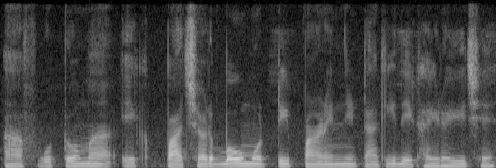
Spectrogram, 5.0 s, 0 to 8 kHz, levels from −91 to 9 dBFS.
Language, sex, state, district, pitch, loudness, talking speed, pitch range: Gujarati, male, Gujarat, Valsad, 115 Hz, -21 LUFS, 130 wpm, 110-120 Hz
